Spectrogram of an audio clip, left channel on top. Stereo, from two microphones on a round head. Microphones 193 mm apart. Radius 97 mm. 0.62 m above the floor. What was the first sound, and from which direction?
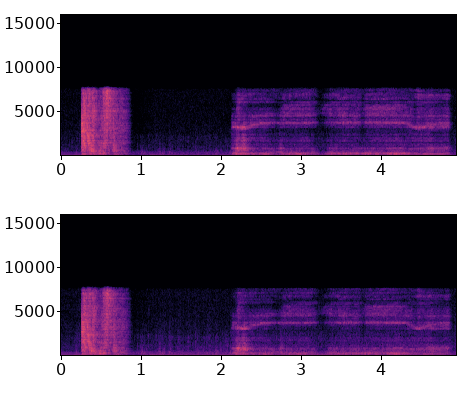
Tearing paper, 20° left (ahead or behind).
